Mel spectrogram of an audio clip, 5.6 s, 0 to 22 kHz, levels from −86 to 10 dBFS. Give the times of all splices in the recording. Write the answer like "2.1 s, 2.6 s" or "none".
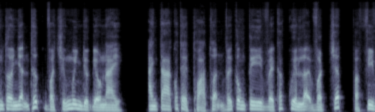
none

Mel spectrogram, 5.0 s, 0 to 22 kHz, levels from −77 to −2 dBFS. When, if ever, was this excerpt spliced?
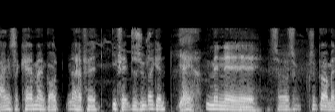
1.0 s, 2.2 s

